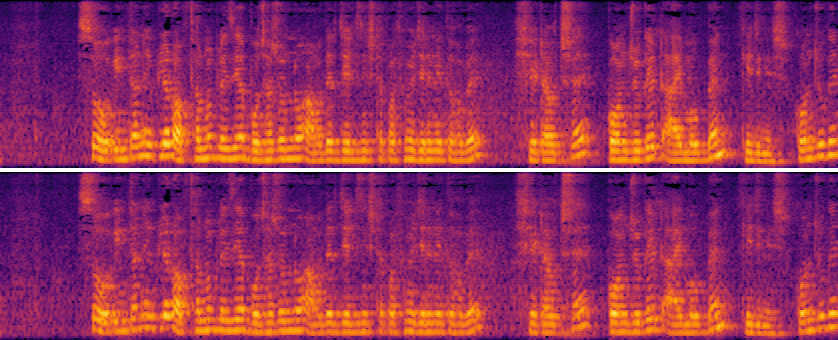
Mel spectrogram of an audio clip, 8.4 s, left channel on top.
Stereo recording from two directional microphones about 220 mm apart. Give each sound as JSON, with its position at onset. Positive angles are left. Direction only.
{"t": 0.7, "sound": "speech", "side_deg": 45}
